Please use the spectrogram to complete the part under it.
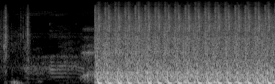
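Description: Rapid automatic gunfire in the online survival shooter Infestation, bursting in loud and close after a quiet moment and continuing as a dense, steady stream of shots.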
